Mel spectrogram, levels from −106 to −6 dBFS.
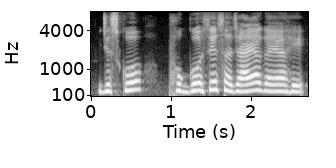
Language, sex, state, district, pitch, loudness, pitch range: Hindi, female, Madhya Pradesh, Bhopal, 245 Hz, -12 LUFS, 230-265 Hz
